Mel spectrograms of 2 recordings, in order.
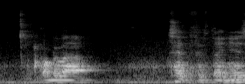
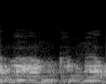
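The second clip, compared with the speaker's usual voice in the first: low, soft and sorry; 5 semitones lower, 5 dB quieter than usual. Retold or imitated. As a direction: mumble it like a disappointed kid. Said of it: "you'd come back all sorry".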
